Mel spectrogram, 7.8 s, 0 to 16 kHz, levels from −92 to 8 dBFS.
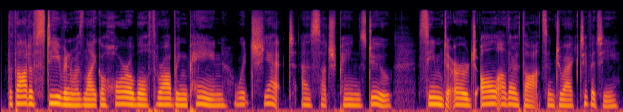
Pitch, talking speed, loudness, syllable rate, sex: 165 Hz, 185 wpm, -18 LUFS, 5.0 syllables/s, female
